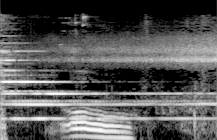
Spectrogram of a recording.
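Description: A metal temple bell struck once, ringing on in several clear tones that fade slowly, the higher ones first.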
